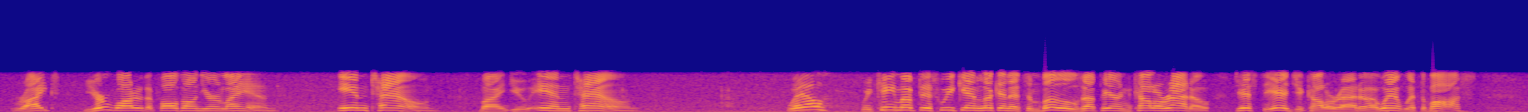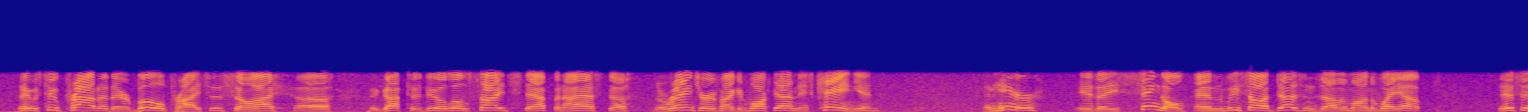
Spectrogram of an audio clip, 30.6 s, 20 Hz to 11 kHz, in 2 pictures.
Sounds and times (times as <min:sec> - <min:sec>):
Speech: 0:00.2 - 0:02.8, 0:03.4 - 0:06.4, 0:07.9 - 0:14.8, 0:15.5 - 0:24.1, 0:25.1 - 0:29.5, 0:30.3 - 0:30.5.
